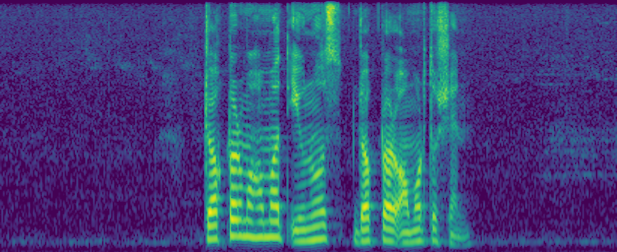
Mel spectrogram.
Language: Bangla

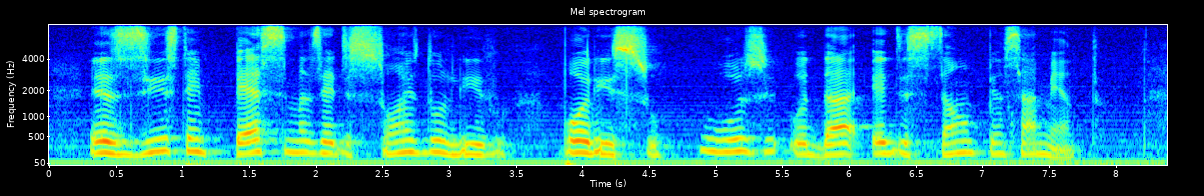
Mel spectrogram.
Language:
Portuguese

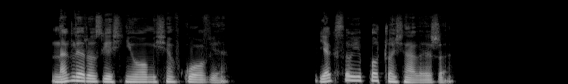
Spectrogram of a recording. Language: Polish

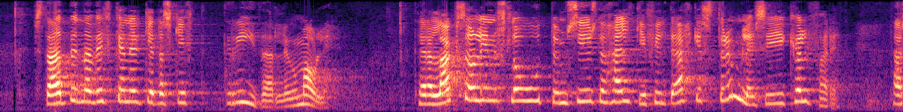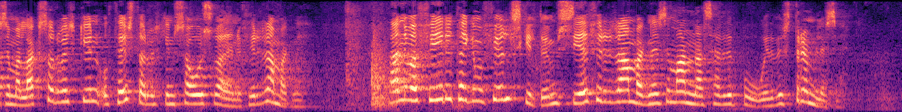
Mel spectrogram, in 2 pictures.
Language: Icelandic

